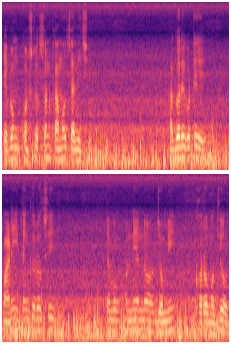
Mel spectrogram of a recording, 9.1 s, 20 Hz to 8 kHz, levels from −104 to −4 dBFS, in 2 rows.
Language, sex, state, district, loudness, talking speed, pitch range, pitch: Odia, male, Odisha, Malkangiri, -19 LUFS, 100 wpm, 140-160 Hz, 155 Hz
